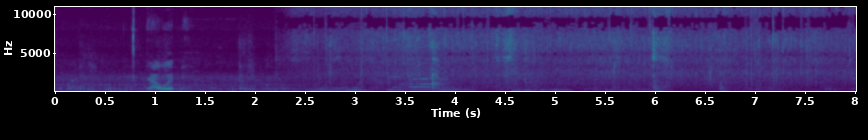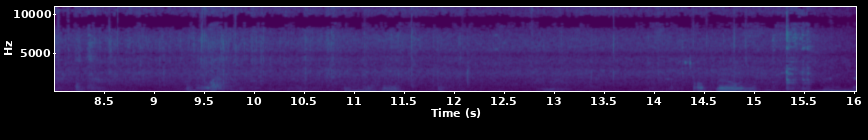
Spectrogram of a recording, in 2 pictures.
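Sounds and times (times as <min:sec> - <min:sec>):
rice sizzling in a wok: 0:02.3 - 0:16.0
spatula scraping a pan: 0:02.4 - 0:10.8, 0:15.2 - 0:15.6.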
